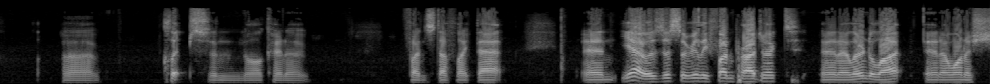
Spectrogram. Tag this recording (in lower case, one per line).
speech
